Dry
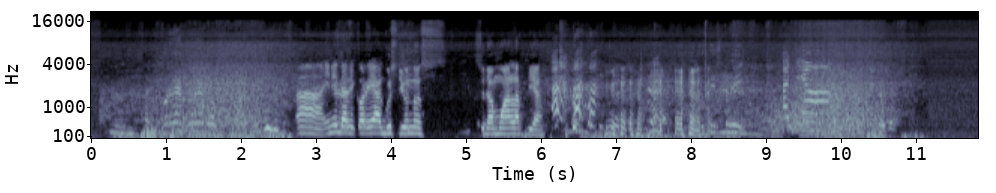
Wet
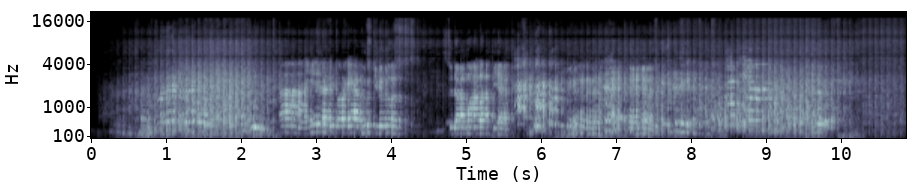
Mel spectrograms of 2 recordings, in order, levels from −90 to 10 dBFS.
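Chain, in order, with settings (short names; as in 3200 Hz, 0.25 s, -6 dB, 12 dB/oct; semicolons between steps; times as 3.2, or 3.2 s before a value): opening faded in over 1.88 s; high shelf 8700 Hz -8 dB; on a send: frequency-shifting echo 0.101 s, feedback 43%, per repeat -59 Hz, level -22 dB; on the sum: reverb, pre-delay 38 ms, DRR -4 dB; in parallel at -3 dB: compressor, threshold -31 dBFS, peak gain reduction 20.5 dB; on the sum: hum 50 Hz, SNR 32 dB; HPF 400 Hz 12 dB/oct; tremolo saw down 11 Hz, depth 85%; AGC gain up to 12 dB; bell 900 Hz -3.5 dB 3 oct; notch 4800 Hz, Q 13; speed mistake 44.1 kHz file played as 48 kHz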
